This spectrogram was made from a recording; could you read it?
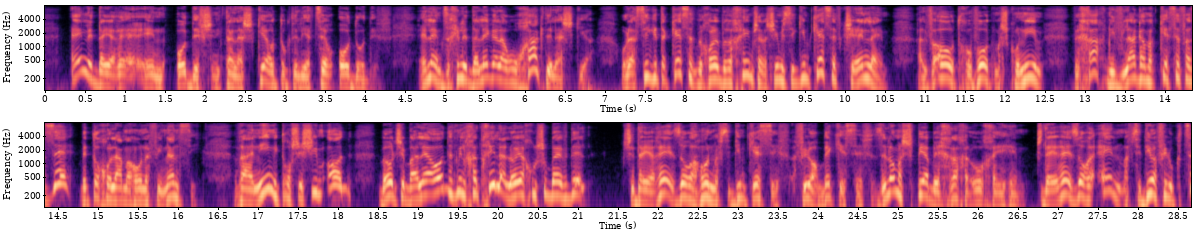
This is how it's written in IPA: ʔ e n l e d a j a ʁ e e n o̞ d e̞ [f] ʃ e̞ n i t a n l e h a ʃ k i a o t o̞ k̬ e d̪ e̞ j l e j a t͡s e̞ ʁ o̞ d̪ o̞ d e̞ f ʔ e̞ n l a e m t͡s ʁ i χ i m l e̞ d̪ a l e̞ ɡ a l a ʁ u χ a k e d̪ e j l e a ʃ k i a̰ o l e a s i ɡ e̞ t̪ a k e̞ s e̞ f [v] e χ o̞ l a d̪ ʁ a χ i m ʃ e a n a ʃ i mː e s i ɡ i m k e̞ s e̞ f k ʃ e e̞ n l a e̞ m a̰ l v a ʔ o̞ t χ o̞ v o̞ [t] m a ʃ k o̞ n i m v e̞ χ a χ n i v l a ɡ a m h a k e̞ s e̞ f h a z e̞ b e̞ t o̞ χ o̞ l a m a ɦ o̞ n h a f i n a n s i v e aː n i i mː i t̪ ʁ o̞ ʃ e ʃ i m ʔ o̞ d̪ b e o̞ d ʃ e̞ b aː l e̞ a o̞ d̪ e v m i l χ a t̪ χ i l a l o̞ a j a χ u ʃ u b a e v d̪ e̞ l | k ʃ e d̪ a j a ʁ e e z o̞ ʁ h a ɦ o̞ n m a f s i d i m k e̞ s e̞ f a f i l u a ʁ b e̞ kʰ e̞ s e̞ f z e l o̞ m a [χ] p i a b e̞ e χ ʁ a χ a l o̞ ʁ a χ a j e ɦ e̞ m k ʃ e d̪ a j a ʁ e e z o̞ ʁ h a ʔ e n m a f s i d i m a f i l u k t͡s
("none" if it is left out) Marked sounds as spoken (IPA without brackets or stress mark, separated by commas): f, b, t, ʃ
